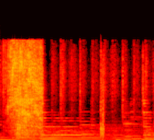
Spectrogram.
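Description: A short swish sound effect, then background music with sustained tones and a brief click about one and a half seconds in.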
